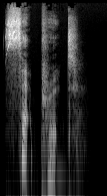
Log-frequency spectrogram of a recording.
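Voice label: "separate", British English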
